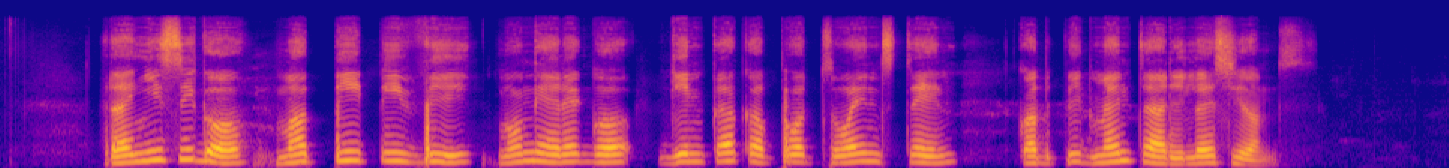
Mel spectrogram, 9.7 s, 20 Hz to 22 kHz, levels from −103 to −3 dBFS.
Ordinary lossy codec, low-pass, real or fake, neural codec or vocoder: none; 14.4 kHz; fake; codec, 32 kHz, 1.9 kbps, SNAC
